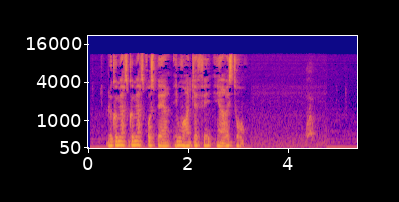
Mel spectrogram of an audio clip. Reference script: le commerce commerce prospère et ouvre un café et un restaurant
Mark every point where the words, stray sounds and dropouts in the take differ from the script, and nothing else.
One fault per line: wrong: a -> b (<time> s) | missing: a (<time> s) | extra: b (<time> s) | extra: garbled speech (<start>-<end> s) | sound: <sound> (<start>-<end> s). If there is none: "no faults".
sound: bark (4.3-4.6 s)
